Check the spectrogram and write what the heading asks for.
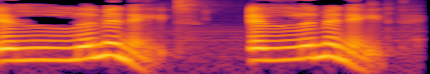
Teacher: stress goes right there on the second syllable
